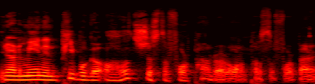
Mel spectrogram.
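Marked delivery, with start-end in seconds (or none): 1.1-3.2 soft, snooty, dismissive put-on snob voice. Talking about fishing, imitating people who scoff at a small catch, in a put-on snobby voice. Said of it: "That's a snobby voice".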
